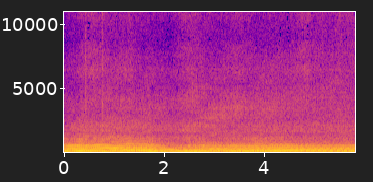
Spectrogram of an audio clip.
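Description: A 2017 Ford Mustang GT's 5.0-litre V8 with a Corsa exhaust, heard from inside the cabin while driving. The engine note slides up and down with the revs for the first couple of seconds, then settles into a steady drone.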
